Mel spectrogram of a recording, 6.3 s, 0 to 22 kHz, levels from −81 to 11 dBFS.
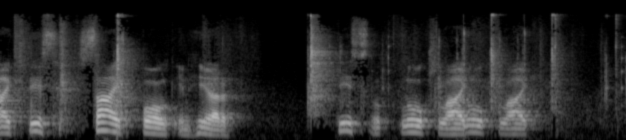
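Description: From 4.61 s to the end there's a doubled audio track: a second copy trails about 0.7 s behind, a bit quieter, likely a slower second capture path.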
